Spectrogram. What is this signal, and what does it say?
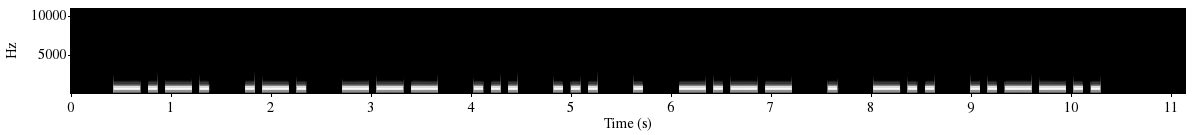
Morse code, heard as a keyed tone, about 14 wpm, spaced as for 12 wpm, 700 Hz. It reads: CROSSEYED?
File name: Morsekurs / Witze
